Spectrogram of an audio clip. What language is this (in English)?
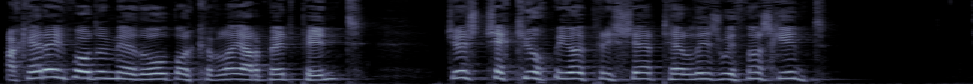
Welsh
